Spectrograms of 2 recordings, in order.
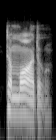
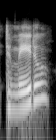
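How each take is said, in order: First: It is said with an English accent. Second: It is said with an American accent.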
